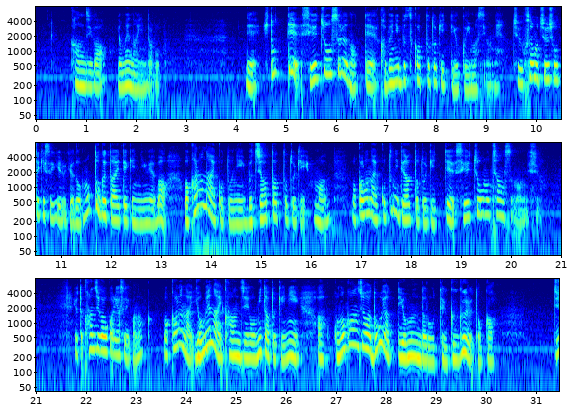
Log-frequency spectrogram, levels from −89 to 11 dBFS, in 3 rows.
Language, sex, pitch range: Japanese, female, 175-255 Hz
